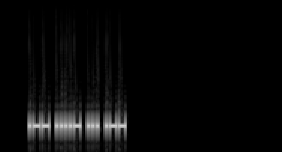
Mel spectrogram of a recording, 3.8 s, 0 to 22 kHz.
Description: Morse code, heard as a keyed tone, about 40 wpm, 700 Hz. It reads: W4SW
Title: USA Call Signs - 4 Characters - Repeated 3x - 40wpm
